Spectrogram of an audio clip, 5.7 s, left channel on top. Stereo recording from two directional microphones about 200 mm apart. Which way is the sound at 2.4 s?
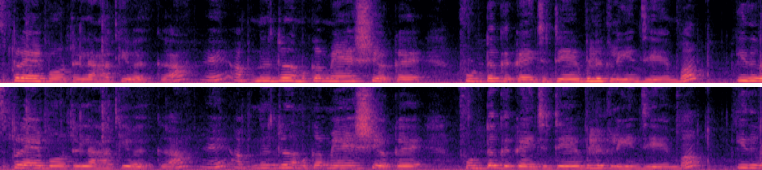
45° left (ahead or behind).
